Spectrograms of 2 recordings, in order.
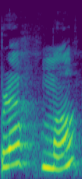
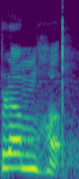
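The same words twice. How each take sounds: First: The h sound comes before the m. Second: The m sound comes before the h. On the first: This follows the written order of the letters. "হওয়া উচিত ছিল ব্রহ্ম" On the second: This follows the rule that the nasal is pronounced first. "কিন্তু আমরা বলছি ব্রহ্ম, কারণ ওই নিয়মটার জন্য"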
